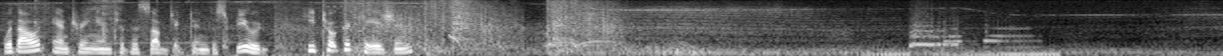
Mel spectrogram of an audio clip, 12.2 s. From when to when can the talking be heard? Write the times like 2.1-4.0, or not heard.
0.0-4.2.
